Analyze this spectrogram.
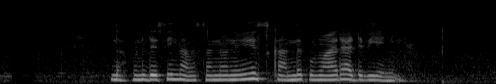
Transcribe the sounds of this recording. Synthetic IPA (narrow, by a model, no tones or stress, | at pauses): d̪akunəd̪esinːaʋəsanʋanəiskand̪əkumaːɾəaɖəʋijeni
